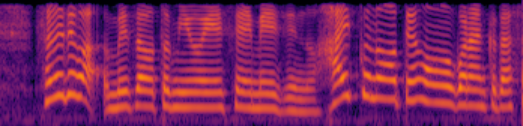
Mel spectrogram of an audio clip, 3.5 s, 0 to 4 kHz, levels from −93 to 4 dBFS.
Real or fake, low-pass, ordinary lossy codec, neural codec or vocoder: fake; 3.6 kHz; none; codec, 16 kHz, 4.8 kbps, FACodec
